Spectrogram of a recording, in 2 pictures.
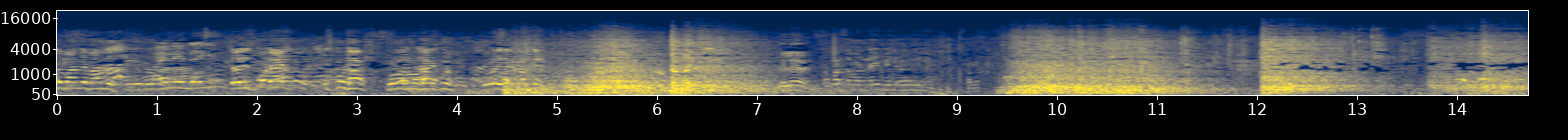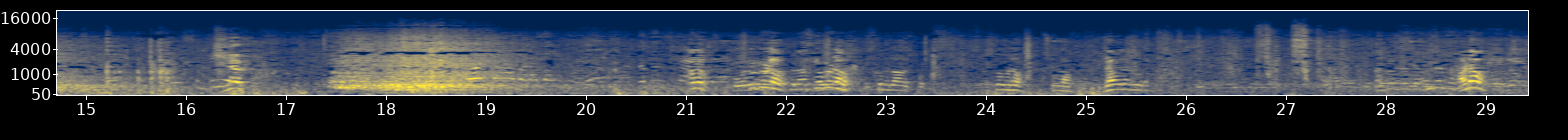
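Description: Several men talk with animation nearby, outdoors.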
